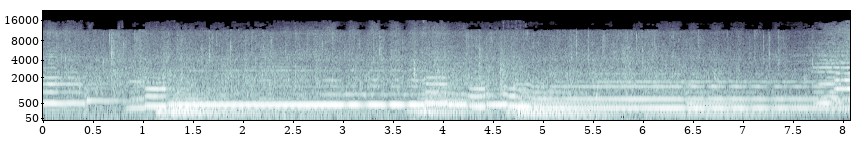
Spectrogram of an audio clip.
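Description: Chinese bamboo flute playing a slow melody of long held notes that step from one pitch to the next, over a softer lower accompaniment.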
